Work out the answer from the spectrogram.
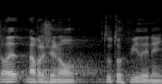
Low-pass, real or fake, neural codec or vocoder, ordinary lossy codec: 10.8 kHz; fake; vocoder, 24 kHz, 100 mel bands, Vocos; MP3, 64 kbps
